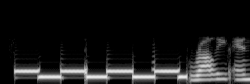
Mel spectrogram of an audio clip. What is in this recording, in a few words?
EMS ALERT; wake; p25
